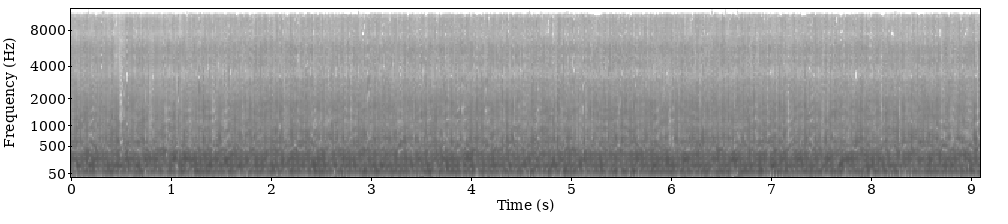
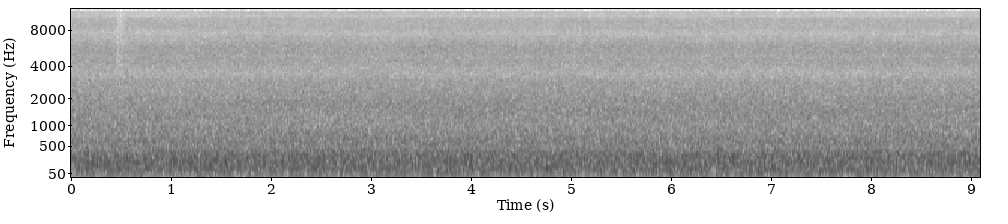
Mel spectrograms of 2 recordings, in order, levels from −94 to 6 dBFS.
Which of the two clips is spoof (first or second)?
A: first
